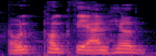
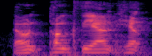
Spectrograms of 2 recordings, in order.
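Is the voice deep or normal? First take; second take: deep; normal. First: It is said in a deeper put-on voice. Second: It is said in a normal speaking voice.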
